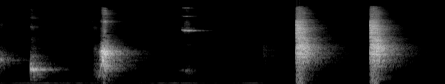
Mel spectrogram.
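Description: A parrot gives five short, harsh screeches at uneven intervals over four seconds, some with a thin whistled edge, the last two loud and raspy.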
